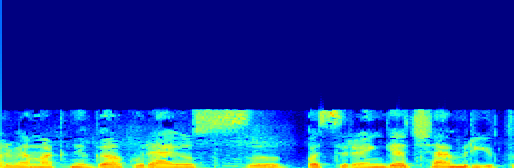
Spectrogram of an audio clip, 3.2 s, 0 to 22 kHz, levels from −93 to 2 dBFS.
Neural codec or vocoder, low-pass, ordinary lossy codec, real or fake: none; 19.8 kHz; AAC, 24 kbps; real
